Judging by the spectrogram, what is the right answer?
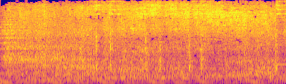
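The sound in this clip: Train sound effect: a loud, steady rolling rumble and hiss of a moving train with faint, regular clacks throughout and no voices.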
